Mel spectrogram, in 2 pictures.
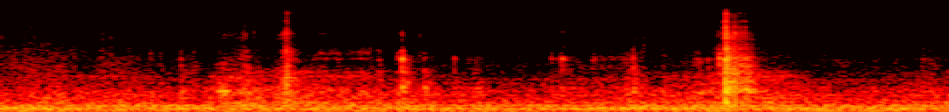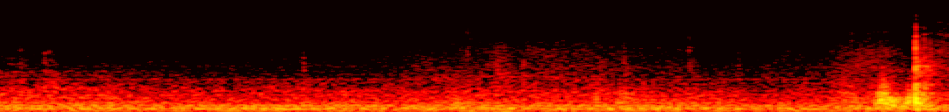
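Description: Faint scattered clicks and taps of hands working inside an open laptop as a CPU retention bracket is fitted, the clearest click about two and a half seconds in, over a steady low hum. A brief louder sound comes just before the end.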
